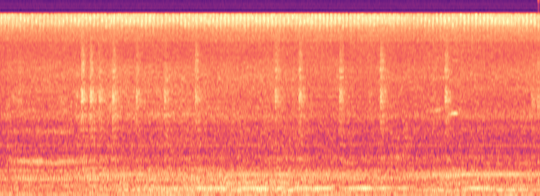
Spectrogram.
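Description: Freight train hauled by an LDH diesel-hydraulic locomotive rolling slowly along the track: a steady low diesel hum, with light irregular ticking from the wheels on the rails through the middle.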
